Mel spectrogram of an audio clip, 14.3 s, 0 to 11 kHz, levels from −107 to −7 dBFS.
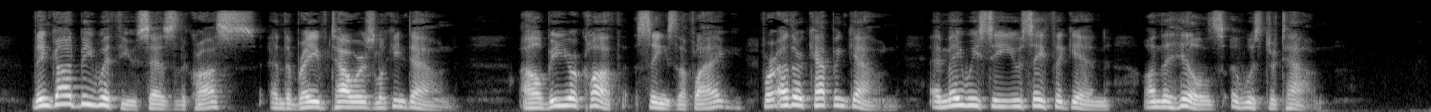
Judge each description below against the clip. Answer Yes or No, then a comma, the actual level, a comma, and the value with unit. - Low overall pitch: No, medium, 155 Hz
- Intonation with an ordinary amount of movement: No, wide, 7.0 semitones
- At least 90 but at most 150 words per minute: No, average, 170 wpm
